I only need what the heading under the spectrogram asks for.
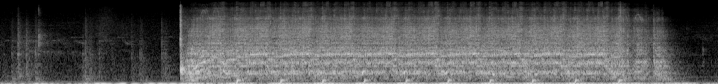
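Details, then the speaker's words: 1962 Austin Healey Sprite MkII engine after 10+ years in storage, compression test cylinder 3 (about 135 psi): starter cranks with even, strong pulses about 2.5 per second, no skipped beats. Normal compression cranking; cylinder 4 later read only 70. "that one's about one 135 getting stronger"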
